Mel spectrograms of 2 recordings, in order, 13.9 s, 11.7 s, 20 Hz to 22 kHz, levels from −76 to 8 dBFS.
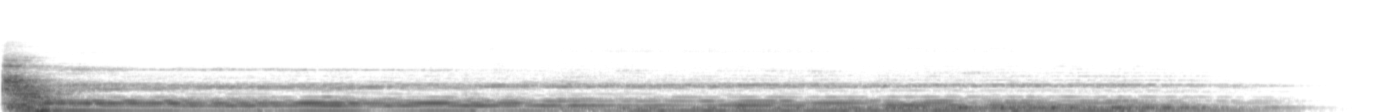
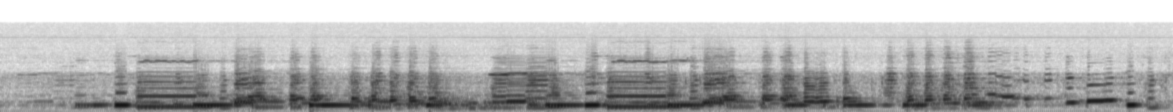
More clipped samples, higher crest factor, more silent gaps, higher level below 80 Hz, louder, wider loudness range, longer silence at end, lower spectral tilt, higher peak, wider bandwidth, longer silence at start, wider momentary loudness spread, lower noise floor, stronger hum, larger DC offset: second, under 0.1% vs 1%; first, 22 dB vs 8 dB; neither; first, -34 dBFS vs -44 dBFS; second, -29 LUFS vs -9 LUFS; about the same, 4 LU vs 3 LU; first, 1 s vs 0 s; first, -11 dB/octave vs -8 dB/octave; second, -6 dBFS vs 0 dBFS; second, 5 kHz vs 11 kHz; about the same, 0 s vs 0 s; about the same, 9 LU vs 8 LU; first, -83 dBFS vs -30 dBFS; neither; second, under 0.1% vs 0.6%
